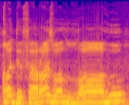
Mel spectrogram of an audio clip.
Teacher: क़ाफ को भी पुर पढ़ा, दाल पे मैंने कलकला किया क्योंकि दाल हुरूफ़ कलकला में से है। रॉ को मैंने पुर पढ़ा क्योंकि रॉ पे ज़बर है।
